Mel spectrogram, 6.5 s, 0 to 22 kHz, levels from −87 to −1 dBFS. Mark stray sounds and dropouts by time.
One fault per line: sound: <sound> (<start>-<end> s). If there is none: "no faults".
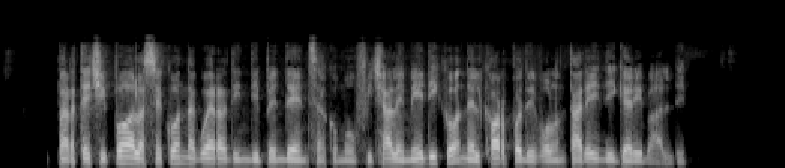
no faults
